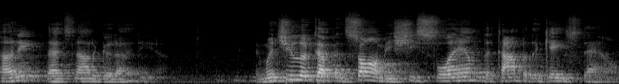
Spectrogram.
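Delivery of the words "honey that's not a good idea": as soft and gentle as possible. Retelling a warning to a little girl opening a guitar case: retelling speaking softly. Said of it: "as softly as I could".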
